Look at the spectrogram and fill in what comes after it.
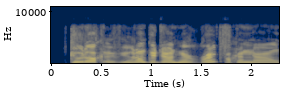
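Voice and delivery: through gritted teeth, frustrated. Voicing Faye calling Gudok down in frustration, through gritted teeth. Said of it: "gritting her teeth in frustration so much".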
